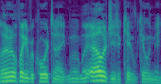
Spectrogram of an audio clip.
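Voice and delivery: whiny complaining voice. Mocking the two others for complaining today: imitating someone complaining. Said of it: "the both of you complaining today".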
